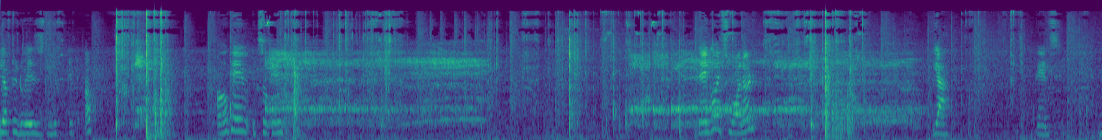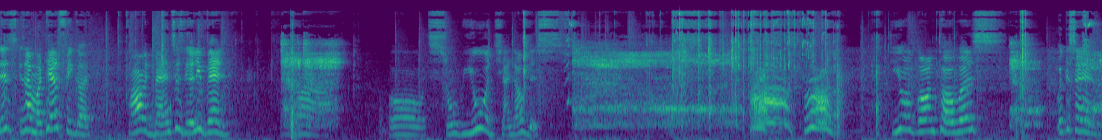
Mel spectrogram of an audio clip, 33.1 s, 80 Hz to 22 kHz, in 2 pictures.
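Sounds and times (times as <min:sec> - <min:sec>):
electronic toy roar: 0:03.9 - 0:07.5, 0:09.2 - 0:14.0, 0:25.1 - 0:28.7, 0:31.7 - 0:33.0
plastic rattle: 0:08.2 - 0:10.1, 0:26.6 - 0:29.1
plastic toy clacks: 0:26.6 - 0:29.2.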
